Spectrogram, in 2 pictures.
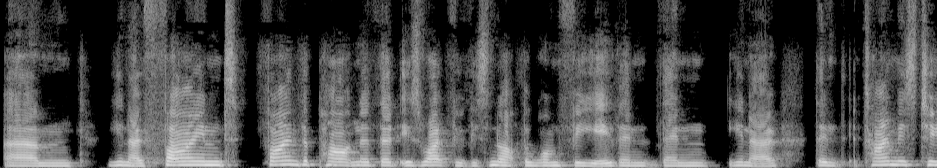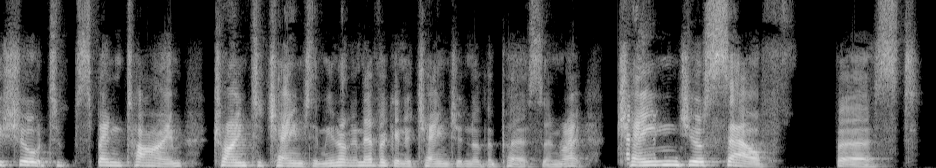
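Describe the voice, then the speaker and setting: A woman's voice: fairly low pitch, a little slow. A woman hosting a podcast interview, encouraging and openly emotional with her guest. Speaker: podcast host.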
